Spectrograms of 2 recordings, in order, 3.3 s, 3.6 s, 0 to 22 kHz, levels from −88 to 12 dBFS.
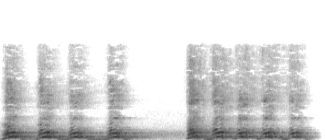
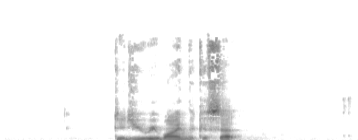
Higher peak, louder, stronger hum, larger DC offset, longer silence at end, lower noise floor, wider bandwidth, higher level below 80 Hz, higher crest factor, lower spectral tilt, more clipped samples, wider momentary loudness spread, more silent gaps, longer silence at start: first, -2 dBFS vs -16 dBFS; first, -17 LUFS vs -33 LUFS; neither; neither; second, 0.15 s vs 1.25 s; second, -43 dBFS vs -87 dBFS; about the same, 15 kHz vs 16 kHz; first, -70 dBFS vs -76 dBFS; second, 14 dB vs 22 dB; about the same, -2.5 dB/octave vs -3 dB/octave; neither; second, 9 LU vs 17 LU; neither; second, 0 s vs 1.15 s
